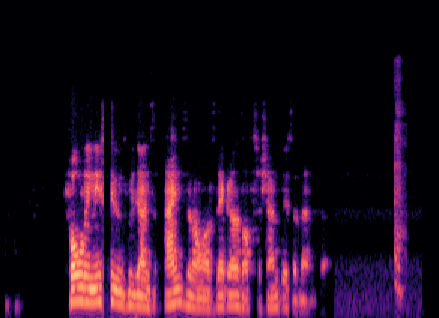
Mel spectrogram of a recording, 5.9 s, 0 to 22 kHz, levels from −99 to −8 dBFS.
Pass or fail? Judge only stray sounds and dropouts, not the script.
fail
